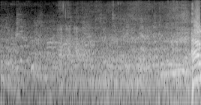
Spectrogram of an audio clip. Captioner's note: audience laughing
